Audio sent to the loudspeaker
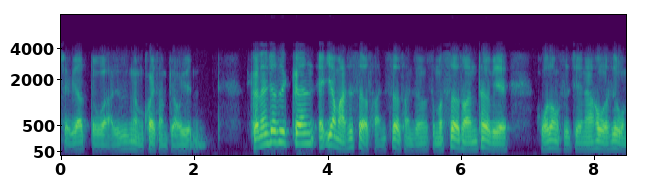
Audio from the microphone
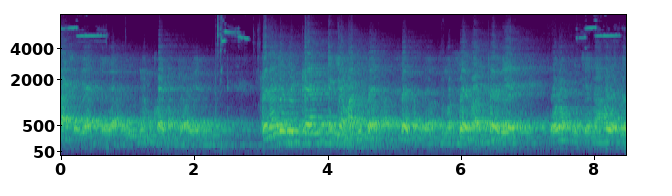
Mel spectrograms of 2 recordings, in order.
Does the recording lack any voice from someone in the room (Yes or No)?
Yes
